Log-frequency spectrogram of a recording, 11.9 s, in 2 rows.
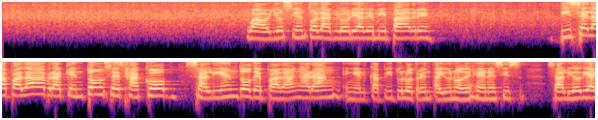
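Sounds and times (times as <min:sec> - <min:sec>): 
applause: 0:00.0 - 0:06.4
speech: 0:02.4 - 0:04.4, 0:05.6 - 0:11.8.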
